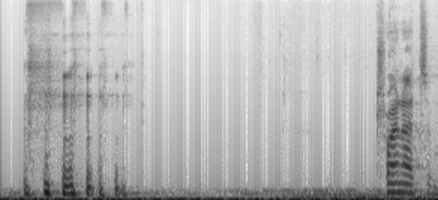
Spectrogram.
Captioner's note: laughs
